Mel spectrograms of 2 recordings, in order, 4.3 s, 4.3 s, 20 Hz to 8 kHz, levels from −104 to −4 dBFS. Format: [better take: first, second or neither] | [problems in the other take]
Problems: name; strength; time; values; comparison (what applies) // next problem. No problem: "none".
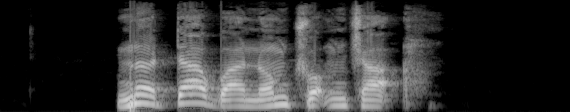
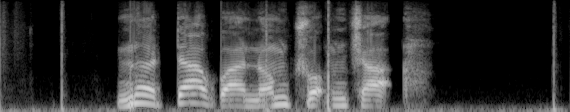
first | noise reduction (neural diffusion model UNIVERSE++)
